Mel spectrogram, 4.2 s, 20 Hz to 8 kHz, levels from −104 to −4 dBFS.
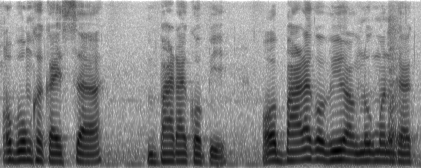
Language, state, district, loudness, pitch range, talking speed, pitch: Kokborok, Tripura, West Tripura, -14 LUFS, 135-155 Hz, 115 wpm, 145 Hz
